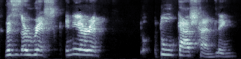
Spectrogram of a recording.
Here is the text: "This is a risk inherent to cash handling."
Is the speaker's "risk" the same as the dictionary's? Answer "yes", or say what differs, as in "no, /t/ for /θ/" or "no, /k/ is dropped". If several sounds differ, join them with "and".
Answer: yes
